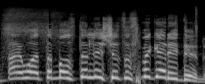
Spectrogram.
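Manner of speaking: put-on squeaky-high, over-the-top, very thick Italian accent. Improvising a villain character, doing Count Nefaria's Italian accent. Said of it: "give him an Italian accent".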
